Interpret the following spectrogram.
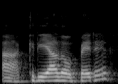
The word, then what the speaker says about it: Criado Pérez: So you pronounce it Criado Pérez.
